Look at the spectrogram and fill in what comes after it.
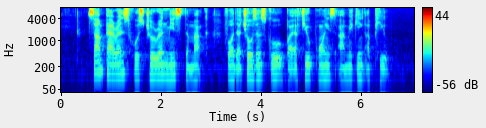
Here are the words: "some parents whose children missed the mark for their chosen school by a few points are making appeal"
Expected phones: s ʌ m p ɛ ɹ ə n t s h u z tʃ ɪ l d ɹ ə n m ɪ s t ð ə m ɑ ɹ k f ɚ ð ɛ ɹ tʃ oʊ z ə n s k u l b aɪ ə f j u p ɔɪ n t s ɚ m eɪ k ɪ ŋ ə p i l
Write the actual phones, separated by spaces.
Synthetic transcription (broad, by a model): s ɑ m p ɛ ɹ ə n t s h u s tʃ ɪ l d ɹ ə n m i s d ə m ɑ k f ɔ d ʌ tʃ oʊ z ə n s k u l b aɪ ə f j u p ɔɪ n t s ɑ m eɪ k ɪ ŋ ə p i l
